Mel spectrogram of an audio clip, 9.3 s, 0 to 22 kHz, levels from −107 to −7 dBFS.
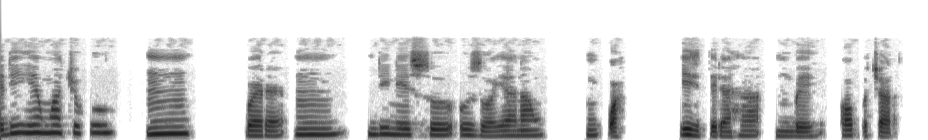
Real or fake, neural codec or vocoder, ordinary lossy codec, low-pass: real; none; none; 7.2 kHz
